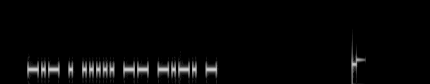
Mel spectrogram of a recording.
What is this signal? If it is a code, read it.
Morse code, heard as a keyed tone, about 36 wpm, 700 Hz. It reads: KE5MCT
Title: USA Call Signs - 6 Characters - 6x Character Spacing - 35wpm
